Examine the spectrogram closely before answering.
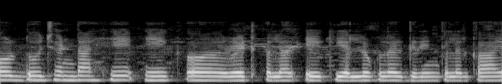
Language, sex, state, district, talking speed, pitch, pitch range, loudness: Hindi, female, Himachal Pradesh, Shimla, 155 wpm, 185 Hz, 185-195 Hz, -15 LUFS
